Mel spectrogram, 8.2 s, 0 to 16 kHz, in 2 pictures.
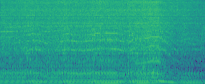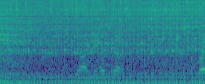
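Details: Yamaha T50TLRD 50HP outboard after head decking and new head gasket: steady pulse near four beats a second with stumbling uneven beat; misfire.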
